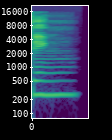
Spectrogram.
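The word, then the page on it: ding: tone 2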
